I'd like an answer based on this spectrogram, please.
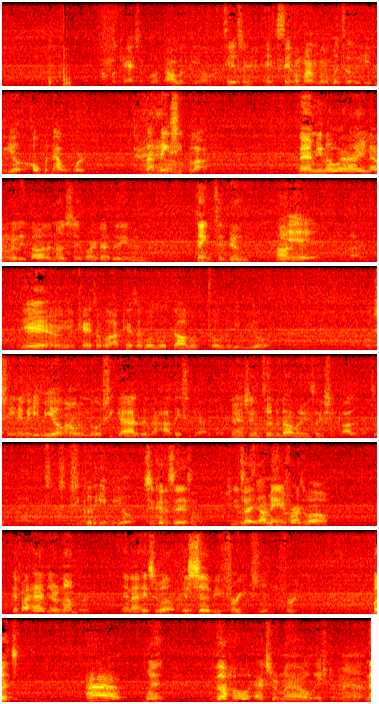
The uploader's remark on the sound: "Balcony Banter". Outside noises are heard, given where we recorded.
